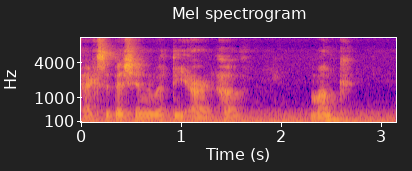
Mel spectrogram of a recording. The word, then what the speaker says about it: Munch: with the art of Monk I think it's pronounced monk uh spelled m-u-n-c-h and I've already listened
